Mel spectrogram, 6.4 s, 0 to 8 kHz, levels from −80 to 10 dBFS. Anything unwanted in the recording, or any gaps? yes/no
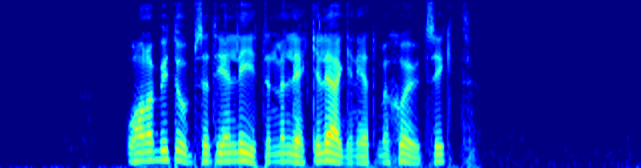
no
